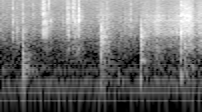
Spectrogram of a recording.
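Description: Faint rustling of a paper dress pattern with a few soft, scattered clicks as a paper strap is pressed and taped onto a doll's shoulder; the crinkling thickens briefly near the end.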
